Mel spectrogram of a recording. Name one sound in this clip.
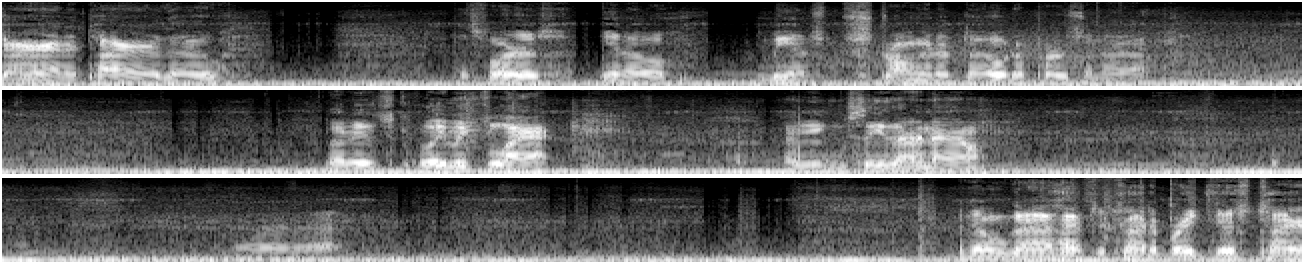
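A man talks calmly close by.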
